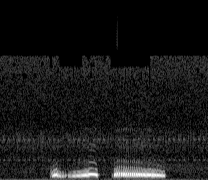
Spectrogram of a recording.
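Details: Decoy spotted dove, ground-style, giving its luring coo: a short wavering rise, a brief break, then a sustained even coo that fades slightly at the end.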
